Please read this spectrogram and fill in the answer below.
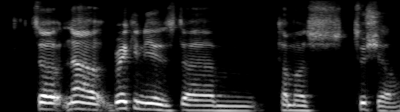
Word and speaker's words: Tuchel: So now, breaking news: Thomas Tuchel, right? I don't know if that's how you pronounce it.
